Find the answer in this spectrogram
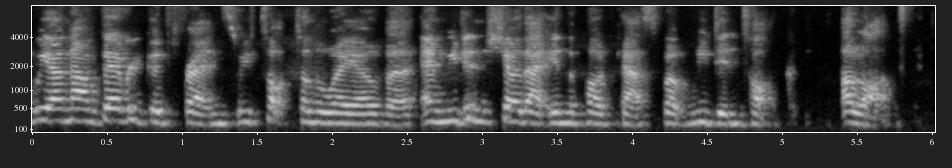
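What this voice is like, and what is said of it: Speaks with a noticeable accent. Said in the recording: “I got the accent, so that's like the difference.”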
